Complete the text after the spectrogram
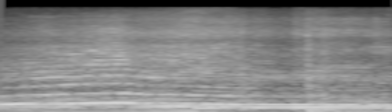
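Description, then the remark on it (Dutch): A motorcycle engine drones loudly, its steady rising pitch suggesting revving as it passes, with no voices over it. “Oké, ik kwam even een motor langs.”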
